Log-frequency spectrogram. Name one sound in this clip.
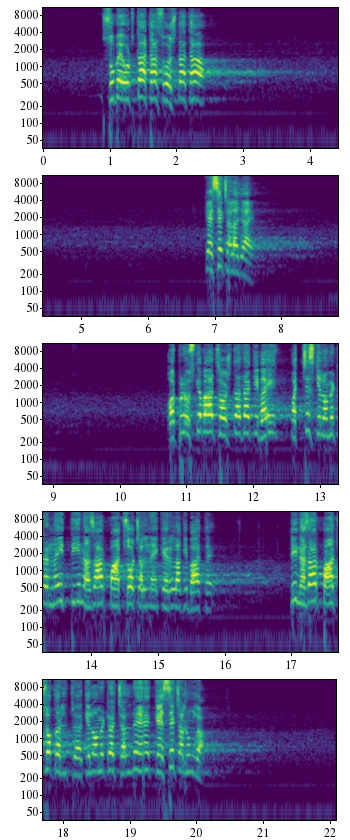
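A man's amplified voice echoes through a large open space.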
